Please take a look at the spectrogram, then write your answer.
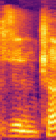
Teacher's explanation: Vurğusu son hecaya düşür. Bəli doğrudur. Zülmkar sondadır vurğusu.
